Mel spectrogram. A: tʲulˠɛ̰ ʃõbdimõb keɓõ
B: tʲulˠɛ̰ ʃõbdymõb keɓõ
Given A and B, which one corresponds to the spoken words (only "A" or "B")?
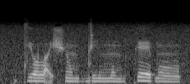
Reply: A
